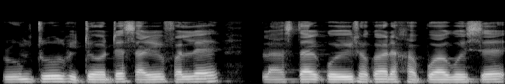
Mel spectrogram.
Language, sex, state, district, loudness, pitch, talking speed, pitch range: Assamese, male, Assam, Sonitpur, -15 LUFS, 120 Hz, 120 wpm, 115-125 Hz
